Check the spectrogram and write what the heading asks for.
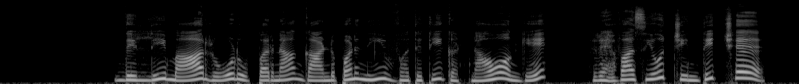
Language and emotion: Gujarati, fearful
